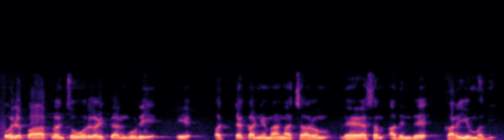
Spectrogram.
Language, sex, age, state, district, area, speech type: Malayalam, male, 60+, Kerala, Malappuram, rural, spontaneous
